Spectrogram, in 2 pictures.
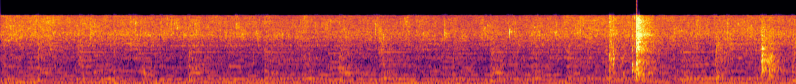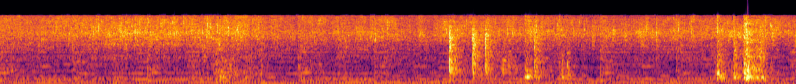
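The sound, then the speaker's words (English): A steady, hissing sizzle of cherry tomatoes frying in olive oil with onions in a pan, punctuated by sharp pops and crackles, with no one speaking. “And I found some tomatoes, some cherry tomatoes. Pour them in there.”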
